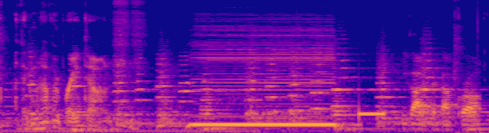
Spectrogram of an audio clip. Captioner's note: phone vibrating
